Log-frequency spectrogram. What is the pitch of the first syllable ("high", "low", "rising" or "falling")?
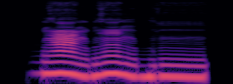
falling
